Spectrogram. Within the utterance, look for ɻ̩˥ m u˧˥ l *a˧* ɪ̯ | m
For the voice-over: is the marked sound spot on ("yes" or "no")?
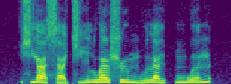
yes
